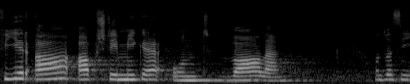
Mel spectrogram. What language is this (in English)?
Swiss German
